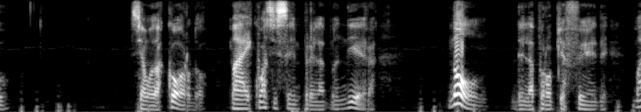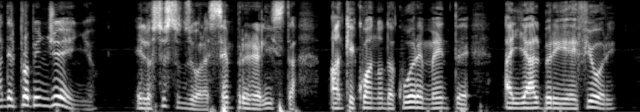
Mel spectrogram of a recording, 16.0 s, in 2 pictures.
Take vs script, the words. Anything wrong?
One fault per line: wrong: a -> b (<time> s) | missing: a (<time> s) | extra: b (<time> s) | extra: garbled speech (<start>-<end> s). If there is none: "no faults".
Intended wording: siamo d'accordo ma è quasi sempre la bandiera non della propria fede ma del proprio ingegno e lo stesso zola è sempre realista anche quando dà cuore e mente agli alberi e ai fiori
no faults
